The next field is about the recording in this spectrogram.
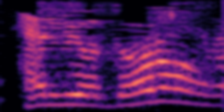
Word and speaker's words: Heliodoro: My name, Heliodoro Ramirez. – Oh, Heliodoro. Can you spell that for me? – H-E-L-I-O-D-O-R-O.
